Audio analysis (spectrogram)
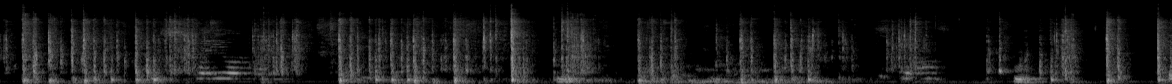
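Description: Dummy names being entered on a computer keyboard during a spreadsheet lesson in MS Excel 2019: steady bursts of close key clicks with short pauses, talk over parts of it.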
